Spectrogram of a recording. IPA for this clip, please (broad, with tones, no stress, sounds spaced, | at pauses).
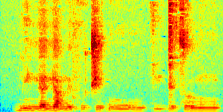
b ĩ˦˨ ɲ a˦ ɲ a˦ m ɪ˦ f u˨ t͡ʃ ɪ˨˦ ɓ uː˦ w uː˨ k i˦ ɡ ɪ˨ t͡s ʊ˦ l ũ˦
